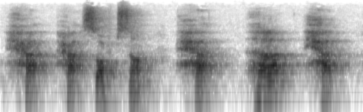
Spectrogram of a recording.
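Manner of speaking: ha said breathy from the middle of the throat against a plain ha; two ha sounds. Shown as a demonstration. Teacher contrasting the two ha letters for learners. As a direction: alternate the two ha. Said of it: "middle of the throat".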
